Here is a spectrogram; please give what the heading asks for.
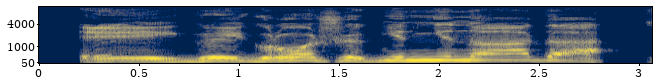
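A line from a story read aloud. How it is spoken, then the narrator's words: Shout. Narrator (Russian): закричал Хагрид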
